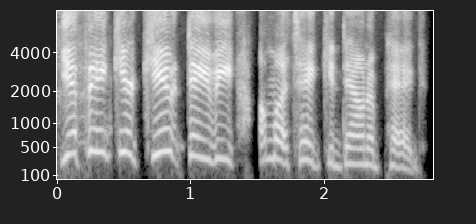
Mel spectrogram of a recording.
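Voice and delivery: hammed-up playground bully taunt; mock tough guy. Mock threat to Davey.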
